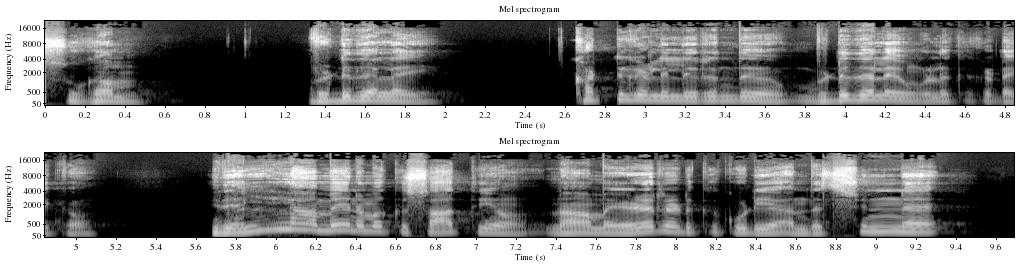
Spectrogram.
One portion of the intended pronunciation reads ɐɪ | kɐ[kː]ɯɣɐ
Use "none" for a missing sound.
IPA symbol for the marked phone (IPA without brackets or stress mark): ʈː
